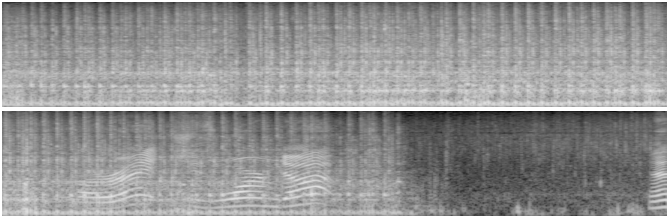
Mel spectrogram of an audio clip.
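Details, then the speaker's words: Yamaha outboard just started on the water hose, idling with an uneven, lumpy beat for several seconds, then stalling abruptly; the owner thinks fogging oil is still inside, and after a restart and warm-up it idled well. "stalled what the hell I think it's still some fog in oil in there"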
